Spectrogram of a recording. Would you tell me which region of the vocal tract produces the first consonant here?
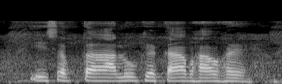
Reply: tongue tip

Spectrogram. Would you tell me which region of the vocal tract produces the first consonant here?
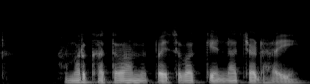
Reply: throat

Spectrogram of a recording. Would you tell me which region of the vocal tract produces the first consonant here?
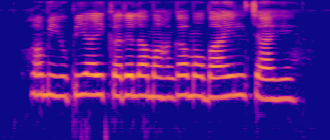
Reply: throat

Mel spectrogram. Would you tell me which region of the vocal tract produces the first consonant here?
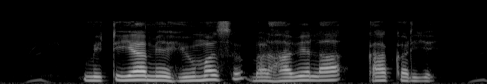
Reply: lips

